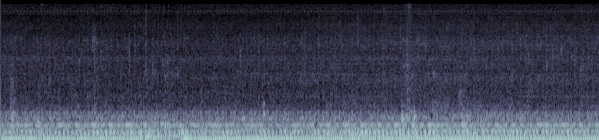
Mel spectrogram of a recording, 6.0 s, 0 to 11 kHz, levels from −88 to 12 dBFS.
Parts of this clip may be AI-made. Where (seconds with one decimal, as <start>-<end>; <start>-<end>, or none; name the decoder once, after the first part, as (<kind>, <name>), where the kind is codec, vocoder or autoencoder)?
1.4-1.9 (vocoder, Vocos)

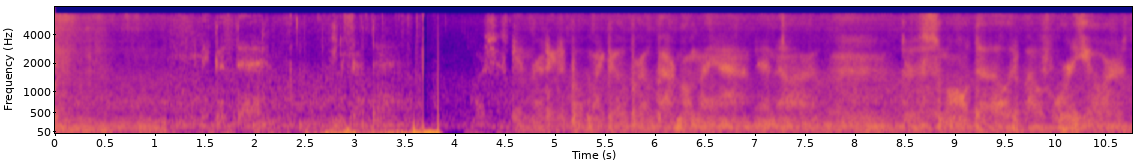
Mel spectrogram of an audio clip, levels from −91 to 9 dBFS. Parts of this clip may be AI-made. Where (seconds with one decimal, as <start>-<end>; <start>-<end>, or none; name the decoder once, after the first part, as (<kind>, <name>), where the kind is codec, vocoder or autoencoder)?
0.0-1.1 (vocoder, Vocos); 4.6-10.8

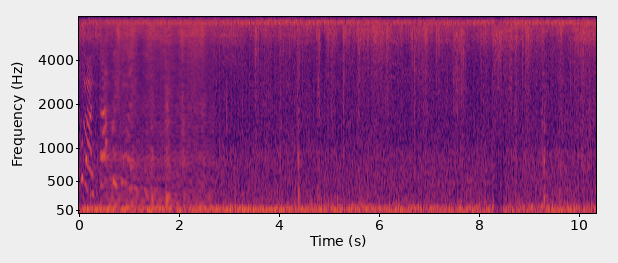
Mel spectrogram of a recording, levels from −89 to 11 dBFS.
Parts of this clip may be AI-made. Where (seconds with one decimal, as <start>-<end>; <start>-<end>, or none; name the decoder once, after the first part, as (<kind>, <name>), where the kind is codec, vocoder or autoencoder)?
0.4-2.7 (vocoder, Vocos)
